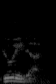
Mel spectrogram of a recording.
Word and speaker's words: geoduck: And not just any clams, but a very strange-looking clam that is specific to the Pacific Northwest, called a geoduck. And if you haven't seen it, it's spelled geoduck.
